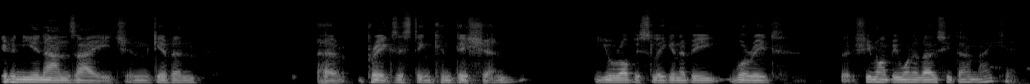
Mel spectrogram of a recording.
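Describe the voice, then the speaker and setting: A man hosting a podcast interview, asking gentle, measured questions. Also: on the low side, steady tone. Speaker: podcast host.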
